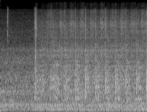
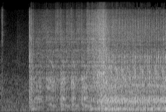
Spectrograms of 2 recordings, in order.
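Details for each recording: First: Tata Winger diesel, cold no-start: starter churns at a steady beat but engine never fires; glow plug test bulb doesn't light, heaters get no current; starts once the heaters are fed power directly. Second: Tata Winger diesel with starting problem, after setting high-pressure pump timing: short pause, then fires on first try and settles to a steady clattering idle; starts normally, pump timing fine.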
